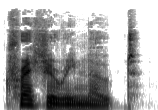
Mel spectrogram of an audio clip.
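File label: "treasury note", British English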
